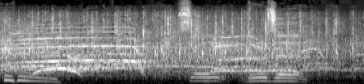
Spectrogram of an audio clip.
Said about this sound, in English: Let's get into the show. Yep. Round of applause for us.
